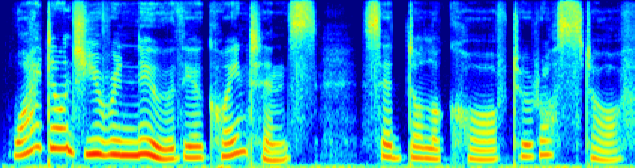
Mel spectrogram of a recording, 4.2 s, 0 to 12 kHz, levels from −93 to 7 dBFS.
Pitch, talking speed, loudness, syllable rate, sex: 250 Hz, 140 wpm, -17 LUFS, 4.6 syllables/s, female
